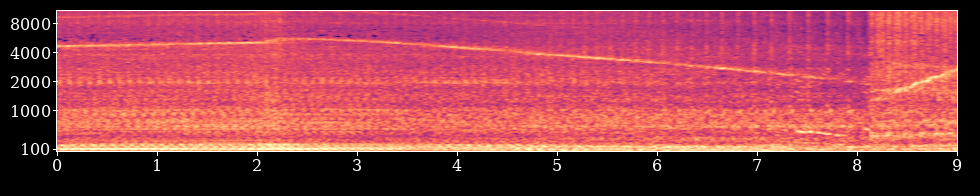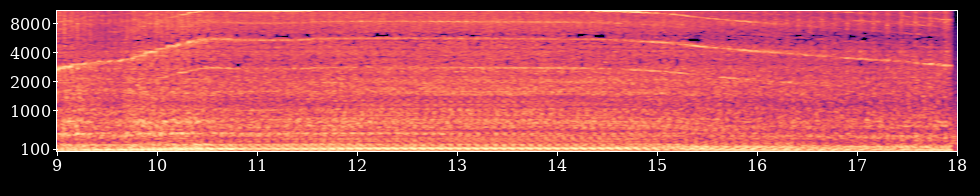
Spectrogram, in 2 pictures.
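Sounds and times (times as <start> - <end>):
diesel engine running: 0.0 - 18.0
turbocharger whine: 0.0 - 18.0.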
